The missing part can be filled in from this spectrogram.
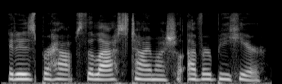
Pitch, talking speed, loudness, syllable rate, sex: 225 Hz, 235 wpm, -18 LUFS, 5.6 syllables/s, female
